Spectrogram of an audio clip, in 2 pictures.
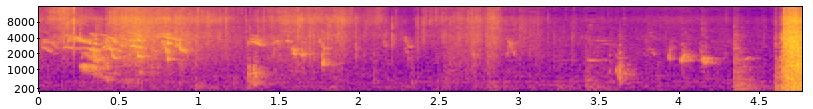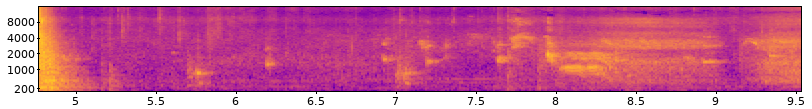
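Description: Chickens cluck and squawk close by.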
